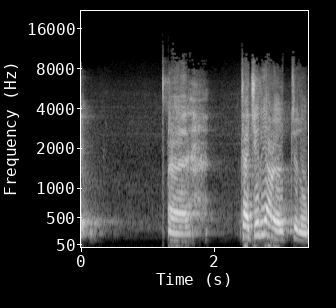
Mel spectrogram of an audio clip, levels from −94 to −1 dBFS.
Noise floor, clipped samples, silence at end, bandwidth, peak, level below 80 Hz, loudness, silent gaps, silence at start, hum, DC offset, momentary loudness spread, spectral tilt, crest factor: -52 dBFS; under 0.1%; 0 s; 11.5 kHz; -6 dBFS; -60 dBFS; -17 LUFS; none; 0 s; none; under 0.1%; 15 LU; -1.5 dB/octave; 14 dB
